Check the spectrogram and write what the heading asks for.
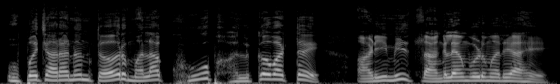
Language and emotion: Marathi, happy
